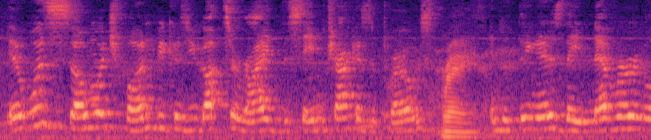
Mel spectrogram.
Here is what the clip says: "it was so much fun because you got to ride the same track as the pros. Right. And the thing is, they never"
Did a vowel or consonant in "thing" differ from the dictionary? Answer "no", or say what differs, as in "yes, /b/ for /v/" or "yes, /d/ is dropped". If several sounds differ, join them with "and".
no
